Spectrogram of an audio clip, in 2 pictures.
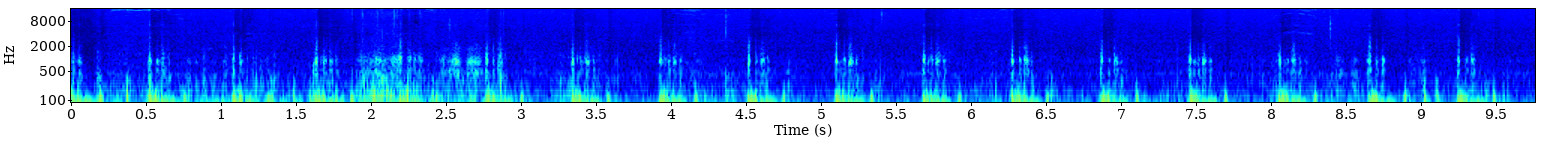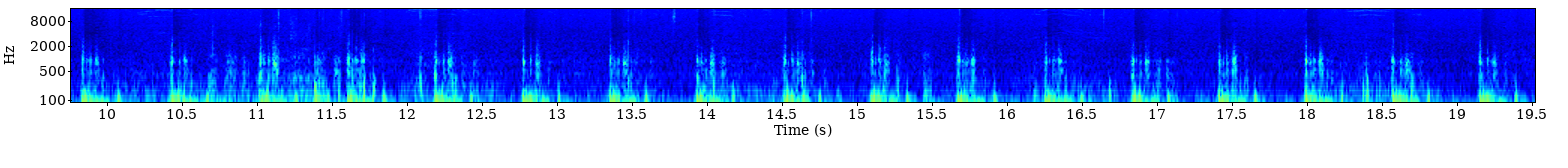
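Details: Heartbeat recorded close to the chest after a strength-training round of dips, abdominal exercises, diagonal pull-ups and arm curls, stated rate 122; fast, regular beats; normal raised heart rate after exercise.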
